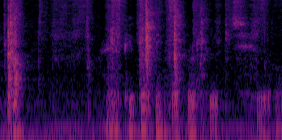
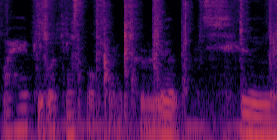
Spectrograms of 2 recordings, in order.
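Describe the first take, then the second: First: Breathy whisper, no voice at all; whispered intently to herself; whispered question. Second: Hushed voice, much softer than her chat; half-voiced, quiet asking; soft murmured question. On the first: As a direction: whisper it down to the cards. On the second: Repeating the question to the cards. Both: Real, not acted.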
